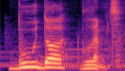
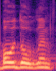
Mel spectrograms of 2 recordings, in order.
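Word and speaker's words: Bodø/Glimt: And it is pronounced Buddha glimp. Not Bodo glimp, not Bodlim. Buddha glimp.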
